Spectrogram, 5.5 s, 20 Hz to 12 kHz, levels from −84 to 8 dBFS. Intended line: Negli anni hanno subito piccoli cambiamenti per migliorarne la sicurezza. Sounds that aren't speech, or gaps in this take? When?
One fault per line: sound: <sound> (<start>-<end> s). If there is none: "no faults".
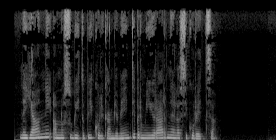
no faults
